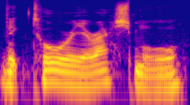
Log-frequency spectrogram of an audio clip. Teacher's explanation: I put a r sound between Victoria and Ashmore even though there isn't one in spelling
